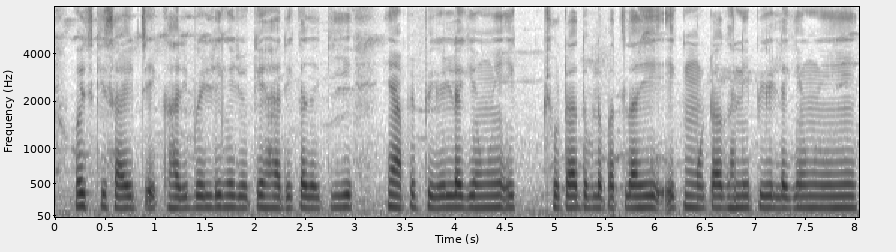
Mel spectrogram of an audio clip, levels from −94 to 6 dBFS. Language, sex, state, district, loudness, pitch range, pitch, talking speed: Hindi, female, Rajasthan, Nagaur, -21 LUFS, 160-165 Hz, 160 Hz, 240 wpm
